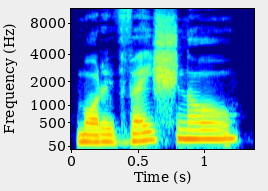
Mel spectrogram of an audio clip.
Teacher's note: Using a flap T for that middle sound in motivational is perfectly natural in American English. Uh it'll sound like a quick soft D sound so it flows smoothly.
